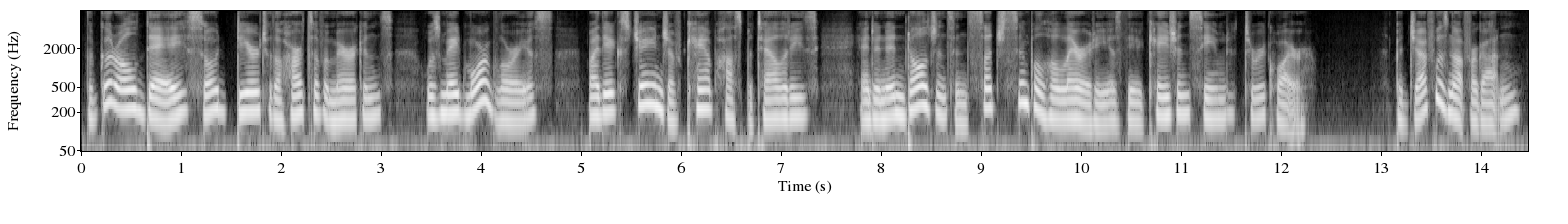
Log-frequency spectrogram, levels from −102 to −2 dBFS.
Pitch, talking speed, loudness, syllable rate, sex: 180 Hz, 160 wpm, -17 LUFS, 5.1 syllables/s, female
